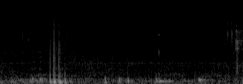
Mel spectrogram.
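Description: Footsteps in a quiet hall, with one sharp knock about half a second in.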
